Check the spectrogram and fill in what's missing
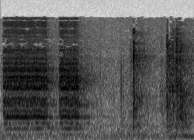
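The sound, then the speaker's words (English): A doorbell rings at nightfall in two bright, buzzing bursts, a long ring and then a short one, followed by a few soft clicks and rattles. No one speaks. “The doorbell rings.”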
